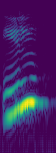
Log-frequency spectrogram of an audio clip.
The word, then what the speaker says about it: ils: This pronunciation is not ils and els, it is il and el.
